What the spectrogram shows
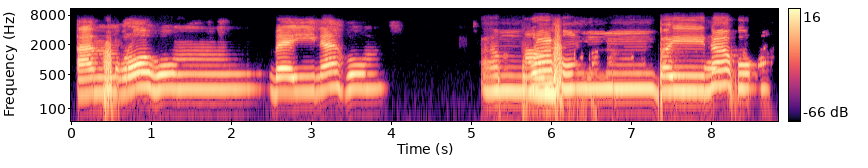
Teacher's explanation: میم ساکن کے بعد اگر با آ جائے تو یہاں پر ہم اخفاء شفوی کرتے ہیں، یعنی کہ ہم غنہ کریں گے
